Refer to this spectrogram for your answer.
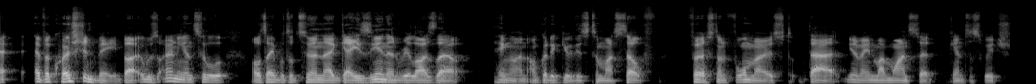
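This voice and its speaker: A very fast man's voice in an Australian accent, fairly low in pitch, with fairly even intonation. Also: very clean recording, silent background. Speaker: hip-hop artist and podcaster. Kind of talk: casual interview chat.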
